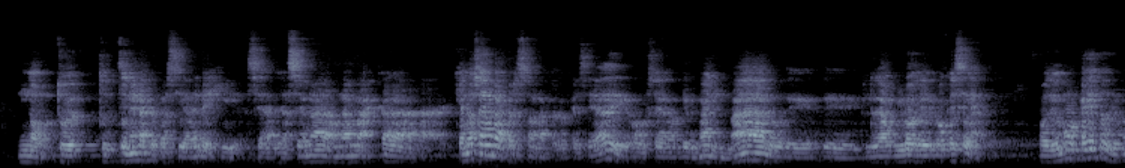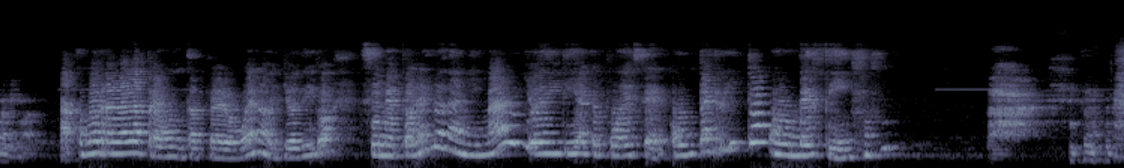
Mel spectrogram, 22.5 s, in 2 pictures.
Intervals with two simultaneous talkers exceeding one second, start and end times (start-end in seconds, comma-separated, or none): none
